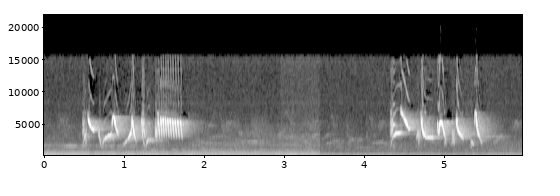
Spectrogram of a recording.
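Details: Kept edel/herda sanger, used as a song model for canaries, delivering a short bright warbled phrase with a buzzy trill, then a long silence before a second rapid run of high notes over faint background hum.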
